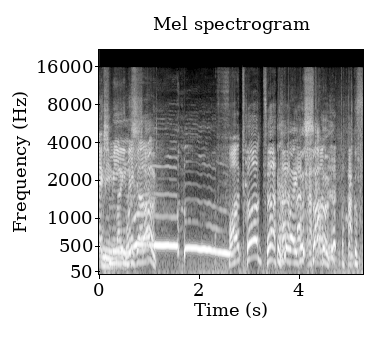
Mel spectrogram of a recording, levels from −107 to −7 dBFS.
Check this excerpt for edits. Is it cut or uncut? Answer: uncut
